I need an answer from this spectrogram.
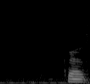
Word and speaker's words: Grove: had these nice little groove connectors Grove connectors I keep mispronouncing that got a nice Grove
